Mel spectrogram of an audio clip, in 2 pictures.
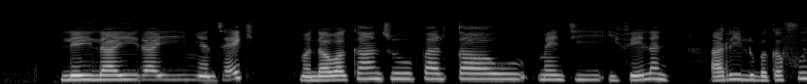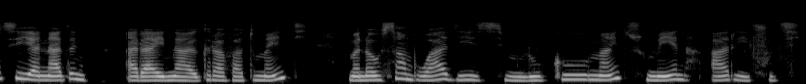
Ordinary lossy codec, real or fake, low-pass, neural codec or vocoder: MP3, 48 kbps; real; 7.2 kHz; none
